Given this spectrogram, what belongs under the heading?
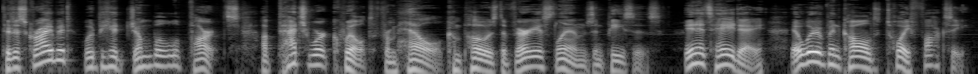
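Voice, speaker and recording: A man narrating a scripted dramatic story as its narrator, with theatrical, deliberate emphasis. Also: medium pitch, very animated, no echo.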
